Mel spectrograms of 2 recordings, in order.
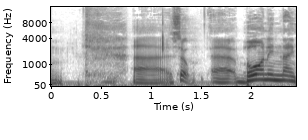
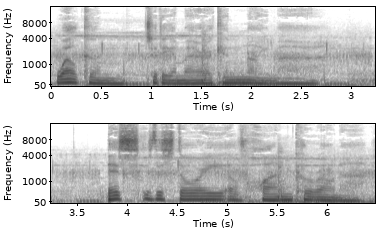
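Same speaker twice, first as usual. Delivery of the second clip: hushed documentary voice opening a murder story; dramatic podcast intro; 4 semitones lower than usual. Acted. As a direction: read it like a true-crime trailer. Dramatic true-crime intro read.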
